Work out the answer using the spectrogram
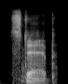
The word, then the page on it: step: British English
